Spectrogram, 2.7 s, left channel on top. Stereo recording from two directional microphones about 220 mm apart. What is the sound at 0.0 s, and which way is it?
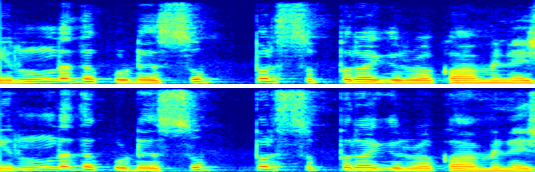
Speech, centre (ahead or behind).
